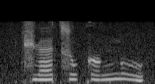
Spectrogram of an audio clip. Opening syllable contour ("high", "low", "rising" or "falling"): rising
